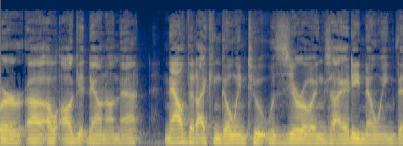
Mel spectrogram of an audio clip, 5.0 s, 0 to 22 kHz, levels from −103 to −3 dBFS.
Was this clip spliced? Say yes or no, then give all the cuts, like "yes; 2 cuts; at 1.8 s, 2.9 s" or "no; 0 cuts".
no; 0 cuts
